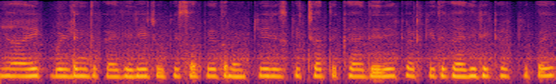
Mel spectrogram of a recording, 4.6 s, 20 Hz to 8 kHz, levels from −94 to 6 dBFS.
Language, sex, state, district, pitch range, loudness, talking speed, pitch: Hindi, female, Chhattisgarh, Bastar, 210-220 Hz, -16 LUFS, 335 wpm, 215 Hz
